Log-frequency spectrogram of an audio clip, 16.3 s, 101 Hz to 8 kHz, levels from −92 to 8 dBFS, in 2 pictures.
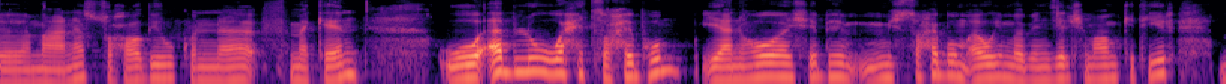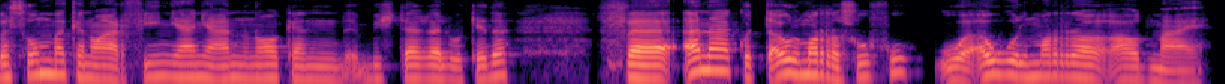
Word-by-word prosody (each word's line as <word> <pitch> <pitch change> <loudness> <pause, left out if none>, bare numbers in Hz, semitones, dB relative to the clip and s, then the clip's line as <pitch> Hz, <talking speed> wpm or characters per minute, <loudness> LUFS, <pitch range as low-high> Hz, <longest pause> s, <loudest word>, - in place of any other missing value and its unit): مع 110 0 -4
ناس 140 +6 -5
صحابي 125 0 -5
وكُنّا 125 -2 -4
في 125 - -14
مكان 130 +7 -2 0.5
وقابلوا 185 +8 +5
واحد 180 -2 0
صاحبهم. 160 +9 -2
يعني 125 +1 0
هو 150 +2 +3
شِبه 150 0 -4
مش 140 +1 -7
صاحبهم 160 -5 -3
أوي 140 +3 +1
ما 130 -4 -2
بينزلش 130 +3 -5
معاهم 135 +1 -3
كتير، 155 +7 -6 0.3
بس 145 +2 -3
هم 170 +1 +2
كانوا 145 -4 -1
عارفين 150 +4 -4
يعني 145 -1 0
عنّه 135 +2 -2
إن 135 - -6
هو 140 0 +1
كان 130 -2 -5
بيشتغل 135 0 -2
وكده. 130 +6 -2 0.6
فأنا 150 +9 +6
كنت 145 -9 -4
أول 175 +1 +5
مرّة 170 -5 +3
أشوفه 155 +9 -5 0.2
وأول 155 +6 +1
مرّة 155 0 -1
أقعد 125 +1 -2
معاه. 105 -2 -3
140 Hz, 145 wpm, -24 LUFS, 125-155 Hz, 0.6 s, فأنا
